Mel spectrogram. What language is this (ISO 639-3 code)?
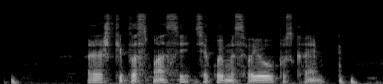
bel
